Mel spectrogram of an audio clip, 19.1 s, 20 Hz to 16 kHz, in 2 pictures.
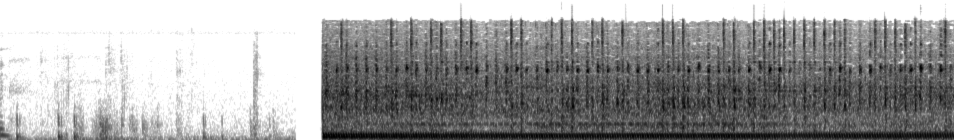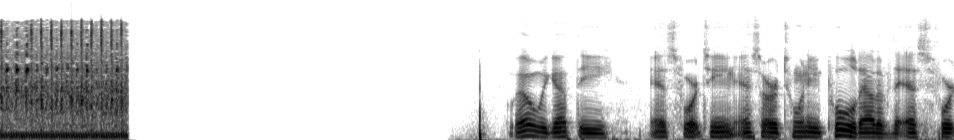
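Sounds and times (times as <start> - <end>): car engine idling with ticking knock: 3.2 - 10.8.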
